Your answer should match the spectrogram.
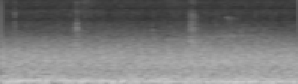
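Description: Steady low rumble of outdoor urban background noise, even and unbroken, with no distinct event standing out.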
